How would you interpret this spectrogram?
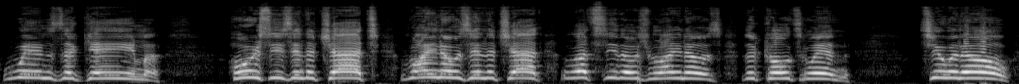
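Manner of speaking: loud, high, drawn-out game-winning call; ecstatic play-by-play. Real, not acted. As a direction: shout the walk-off victory to the fans. Live play-by-play celebrating winning kick.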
